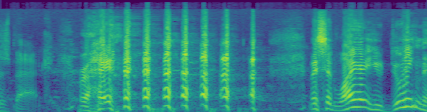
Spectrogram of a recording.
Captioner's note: laughing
